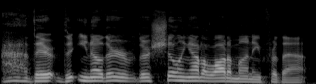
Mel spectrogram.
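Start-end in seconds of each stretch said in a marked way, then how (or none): none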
